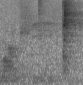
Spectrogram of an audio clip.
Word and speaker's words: marquis: That is pronounced a marquis.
